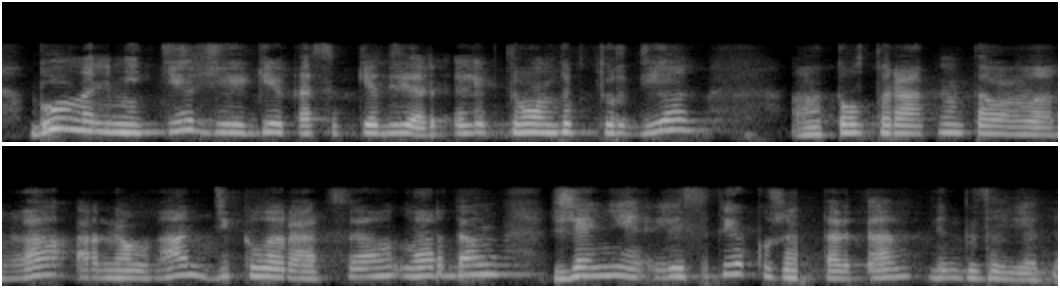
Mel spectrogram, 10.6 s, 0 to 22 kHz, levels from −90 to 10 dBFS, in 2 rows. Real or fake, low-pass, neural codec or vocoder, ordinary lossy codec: fake; 7.2 kHz; codec, 44.1 kHz, 2.6 kbps, DAC; none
